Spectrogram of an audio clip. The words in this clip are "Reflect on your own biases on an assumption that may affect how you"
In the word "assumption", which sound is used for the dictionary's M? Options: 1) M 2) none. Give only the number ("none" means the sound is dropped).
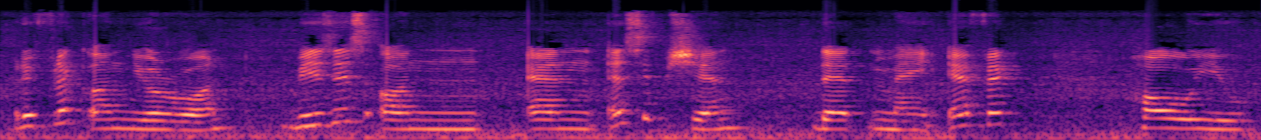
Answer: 2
